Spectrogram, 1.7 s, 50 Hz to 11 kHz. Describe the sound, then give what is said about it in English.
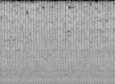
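A lawn mower engine runs steadily and loudly as James Sonny Buchanan Jr. mows the grass in the Aspen Hill area of Montgomery County, Maryland, on October 3rd: a constant droning rattle with a buzzing motor hum and no voices. “is mowing the grass.”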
